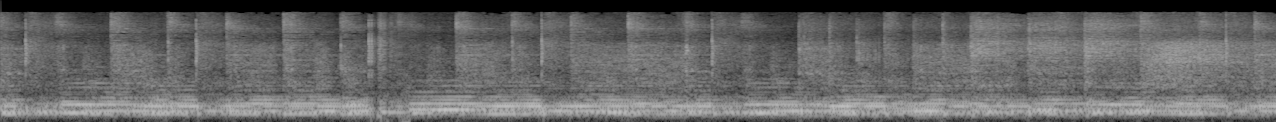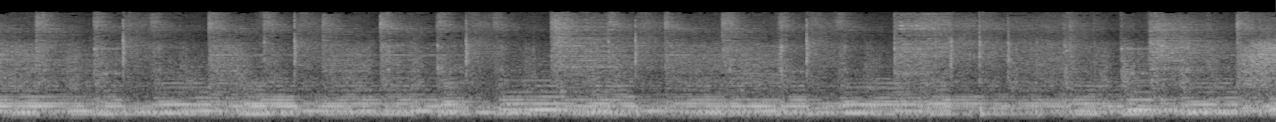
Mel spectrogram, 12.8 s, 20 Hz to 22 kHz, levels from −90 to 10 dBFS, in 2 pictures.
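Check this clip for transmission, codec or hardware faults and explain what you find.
There is one transmission fault, short concealed packet loss, occurring three times in quick succession: 1.85 to 1.90 s, 1.92 to 1.96 s, and 2.00 to 2.06 s. Brief stretches of audio, 20 to 40 ms each, failed to arrive in time, and the receiver patched each gap by extrapolating the preceding sound before easing back into the real signal. Each one is a quick smear or wobble rather than silence, which distinguishes it from a hard dropout or a click.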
